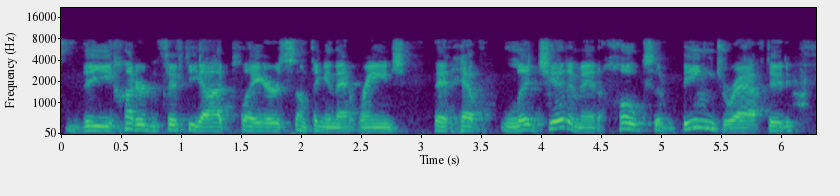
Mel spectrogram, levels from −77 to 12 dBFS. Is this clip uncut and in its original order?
yes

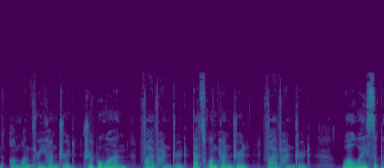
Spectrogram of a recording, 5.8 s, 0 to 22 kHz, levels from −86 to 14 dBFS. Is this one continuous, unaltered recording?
no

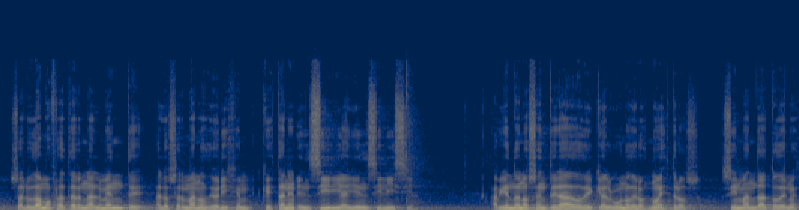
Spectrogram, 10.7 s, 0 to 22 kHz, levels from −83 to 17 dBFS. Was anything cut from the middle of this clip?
yes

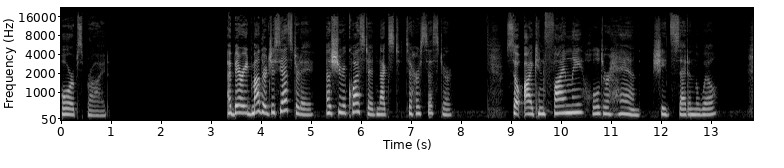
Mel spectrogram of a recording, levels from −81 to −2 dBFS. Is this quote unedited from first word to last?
yes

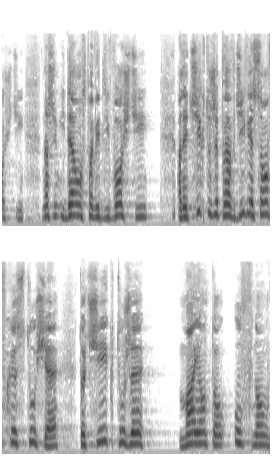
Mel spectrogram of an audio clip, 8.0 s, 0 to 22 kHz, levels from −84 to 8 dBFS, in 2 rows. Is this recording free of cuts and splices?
yes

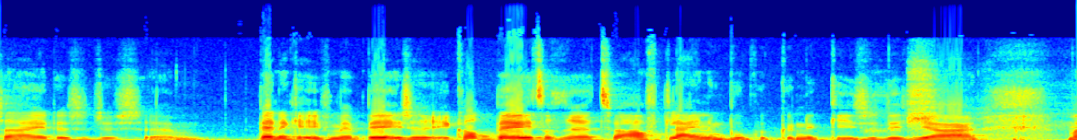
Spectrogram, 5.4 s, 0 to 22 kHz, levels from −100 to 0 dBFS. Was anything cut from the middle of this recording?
no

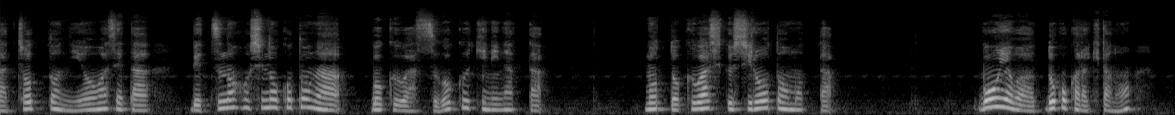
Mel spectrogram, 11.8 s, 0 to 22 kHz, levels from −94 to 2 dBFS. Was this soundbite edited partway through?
no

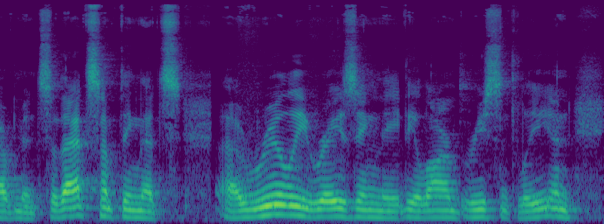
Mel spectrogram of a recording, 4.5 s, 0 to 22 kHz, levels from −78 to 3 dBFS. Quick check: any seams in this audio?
yes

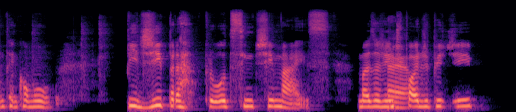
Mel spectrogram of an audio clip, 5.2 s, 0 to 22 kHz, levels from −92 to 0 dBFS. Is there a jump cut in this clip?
no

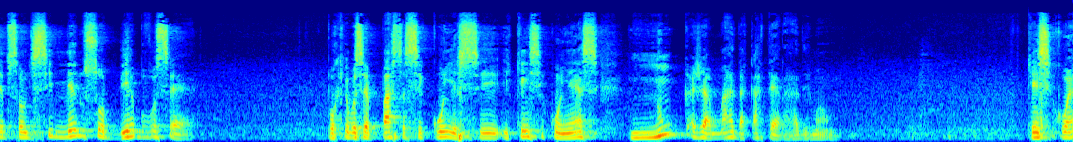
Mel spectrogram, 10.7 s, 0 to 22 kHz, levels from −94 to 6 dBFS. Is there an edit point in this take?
no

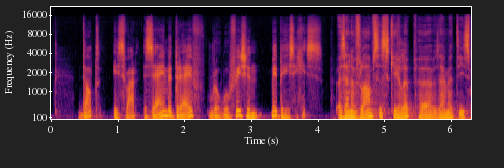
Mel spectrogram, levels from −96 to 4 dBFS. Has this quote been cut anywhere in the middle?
yes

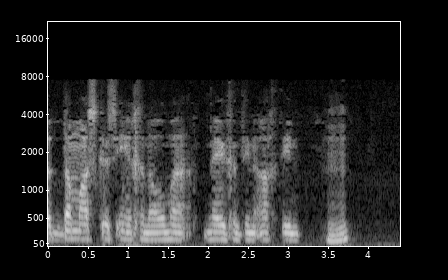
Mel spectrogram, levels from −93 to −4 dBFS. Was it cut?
yes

